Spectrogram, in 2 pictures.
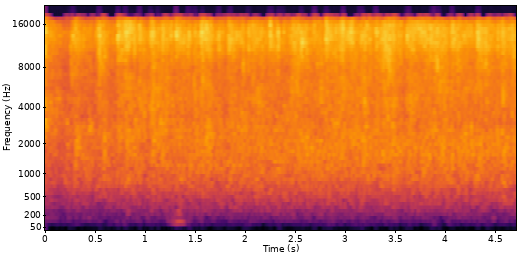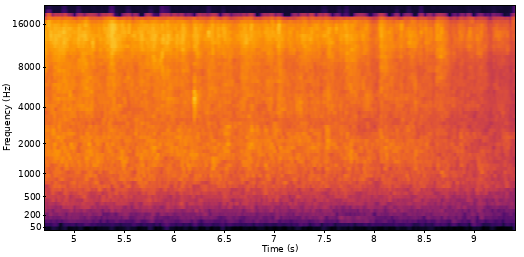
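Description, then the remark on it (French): Sustained audience applause welcoming astronomer Françoise Combe, the first woman astronomer at the collège, a dense, steady wash of many hands clapping at an even loudness for several seconds before easing slightly at the end, with no voices standing out. “crois que ces applaudissements auraient fortement réjoui Lalande”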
